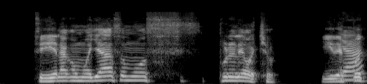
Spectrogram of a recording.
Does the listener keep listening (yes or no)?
yes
